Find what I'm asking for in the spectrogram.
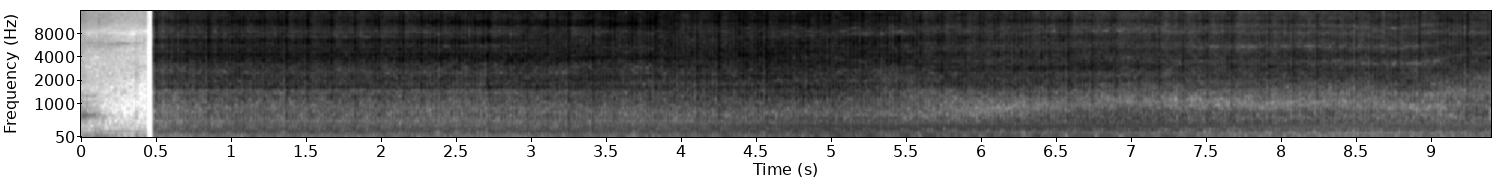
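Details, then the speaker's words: Kawasaki TJ35 brush cutter after fixing a power bog by clearing a carbon-blocked exhaust port and servicing the carburetor: high, clean two-stroke buzz that catches at once and holds steady without bogging; normal running. "So we basically put everything back together, and as you can hear, it runs a lot better than what it was before. So the main issue was the exhaust port was blocked out with carbon deposit, and the carburetor needed servicing."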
